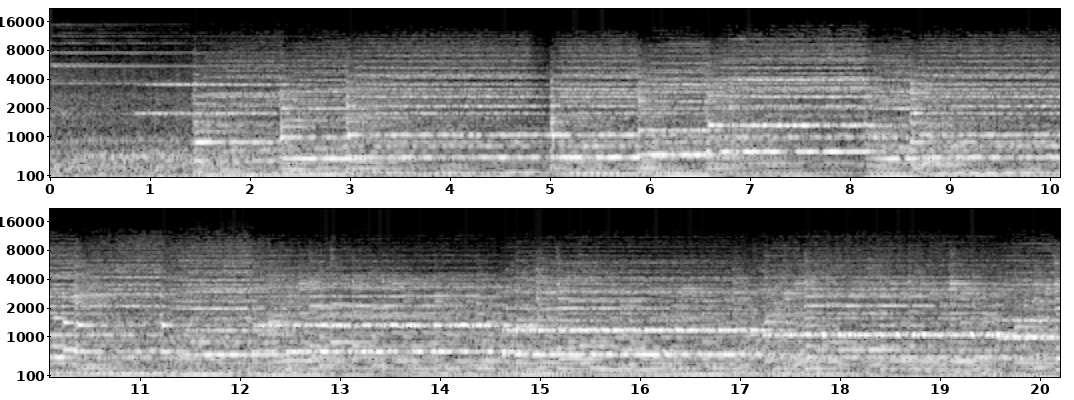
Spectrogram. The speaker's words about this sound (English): Speaking of epic, we have to bring up the big match version of this theme. We've had some big match themes on the podcast every now and then. So let's hear how this sounds and then we'll talk about it a little bit.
